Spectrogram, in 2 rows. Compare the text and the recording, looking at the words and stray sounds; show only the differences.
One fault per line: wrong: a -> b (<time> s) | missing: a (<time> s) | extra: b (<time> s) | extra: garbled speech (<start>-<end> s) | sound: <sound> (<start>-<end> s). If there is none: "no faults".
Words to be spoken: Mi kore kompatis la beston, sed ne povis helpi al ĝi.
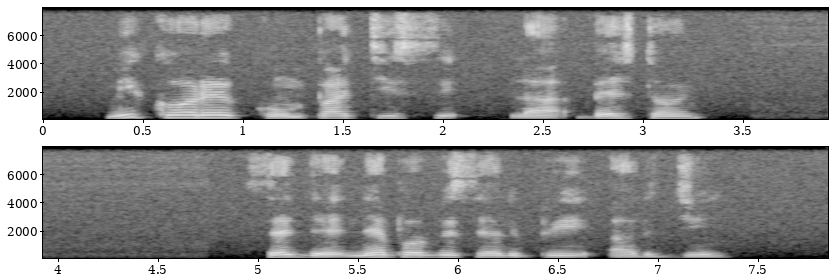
no faults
